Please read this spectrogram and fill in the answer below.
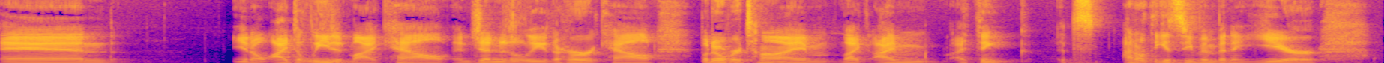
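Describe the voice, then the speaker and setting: This man's voice has a bright, sharp tone, medium pitch and fairly even intonation at a moderate pace. The recording is very clean, with a silent background. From US Midwest, Columbus, Ohio. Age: 30s. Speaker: gym member, guest. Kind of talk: casual chat.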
